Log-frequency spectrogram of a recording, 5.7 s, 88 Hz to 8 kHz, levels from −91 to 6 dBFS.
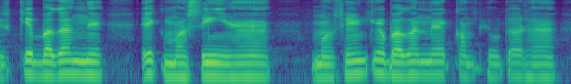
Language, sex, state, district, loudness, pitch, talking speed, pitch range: Hindi, male, Jharkhand, Garhwa, -18 LUFS, 140 Hz, 135 wpm, 130-150 Hz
